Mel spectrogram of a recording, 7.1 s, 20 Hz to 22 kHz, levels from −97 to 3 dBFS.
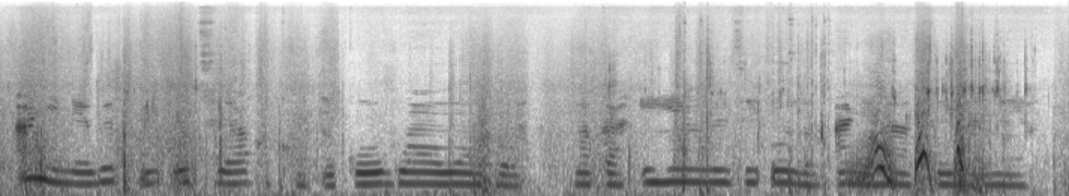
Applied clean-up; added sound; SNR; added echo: none; Zipper (clothing); 0 dB; none.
